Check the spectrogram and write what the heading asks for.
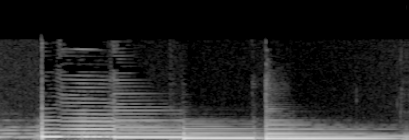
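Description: Archtop jazz guitar playing a slow phrase of single notes, about four in all. The second note is slurred down from the first without a fresh pick, and the rest are picked and left to ring.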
